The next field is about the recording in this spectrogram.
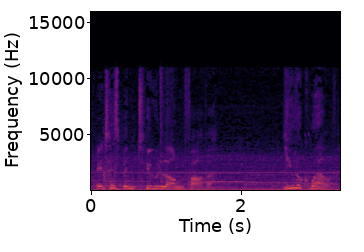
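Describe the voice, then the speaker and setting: A man's voice: sits high, big pitch swings, a little slow, over music. An actor playing an earnest, impassioned teenage boy in a fantasy game, speaking formally as a dutiful son. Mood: respectful. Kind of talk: dramatic fantasy game acting. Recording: clear background noise and ambience.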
